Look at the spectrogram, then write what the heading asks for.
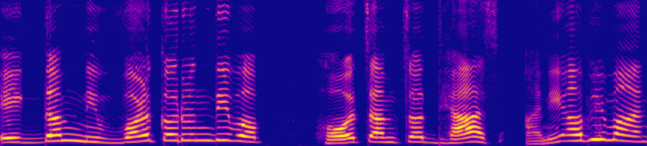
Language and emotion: Goan Konkani, happy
